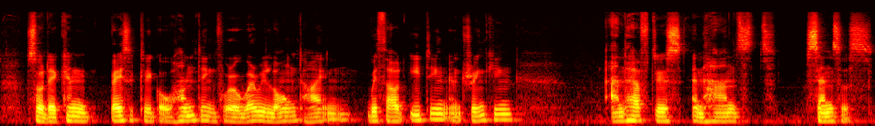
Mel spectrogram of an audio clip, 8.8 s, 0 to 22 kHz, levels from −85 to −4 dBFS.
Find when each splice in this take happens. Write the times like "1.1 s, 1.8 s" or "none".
none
